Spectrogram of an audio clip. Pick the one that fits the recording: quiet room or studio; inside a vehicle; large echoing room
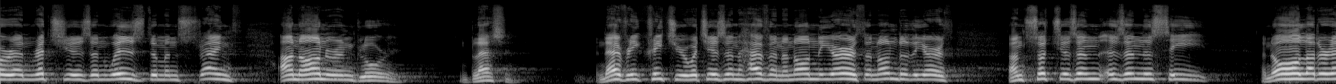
large echoing room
